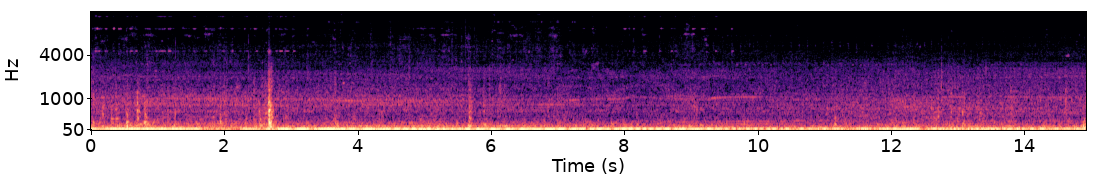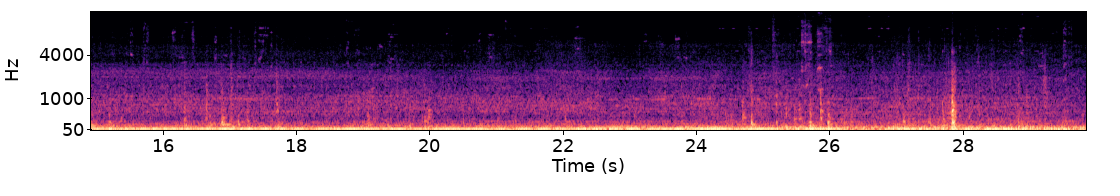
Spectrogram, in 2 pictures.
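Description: Heavy diesel earthmoving machinery running steadily with a deep, continuous engine drone. Two sharp metallic clanks stand out, one a few seconds in and one near the end.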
